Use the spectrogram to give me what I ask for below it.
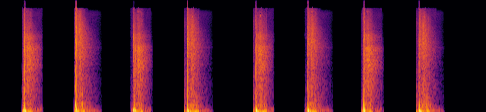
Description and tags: CLARKS BIG Punches Hits Impacts extreme compression
A series of similar sounding huge hits, thrown through camelcrusher (RIP)
punch, impact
